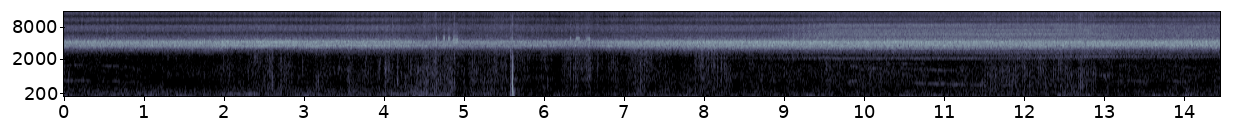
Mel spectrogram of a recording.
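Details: Loud cicada mating calls recorded July 18, 2020 in La Carlota City, Negros Occidental, during cicada season: unbroken, piercing high buzzing drone that shifts slightly in tone partway through, with faint bird notes and a sharp click beneath.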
